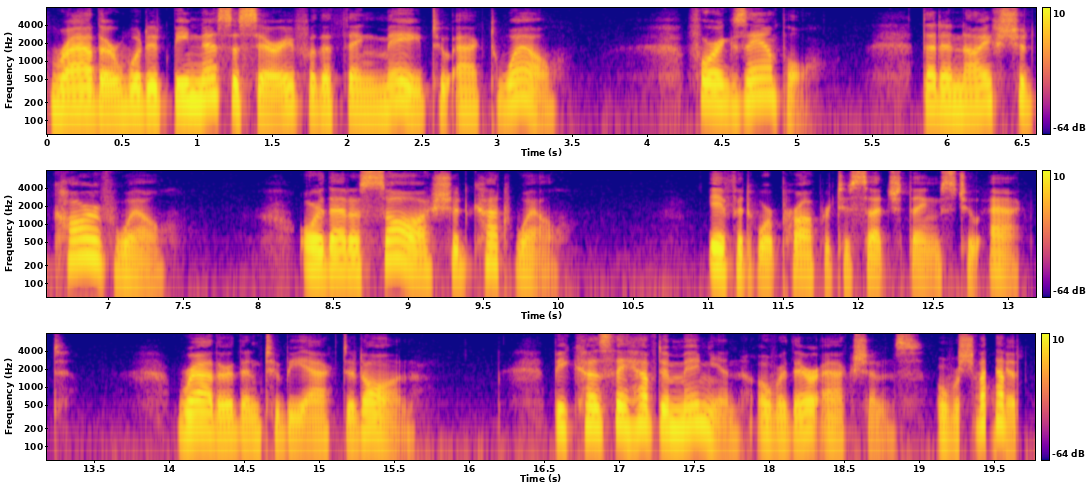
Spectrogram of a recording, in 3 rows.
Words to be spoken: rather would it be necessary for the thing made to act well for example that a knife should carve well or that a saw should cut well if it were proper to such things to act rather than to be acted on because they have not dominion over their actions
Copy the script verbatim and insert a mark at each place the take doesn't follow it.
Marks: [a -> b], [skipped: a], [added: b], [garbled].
rather would it be necessary for the thing made to act well for example that a knife should carve well or that a saw should cut well if it were proper to such things to act rather than to be acted on because they have [skipped: not] dominion over their actions [garbled]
